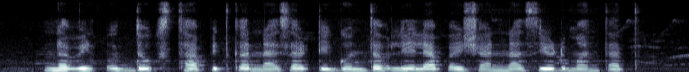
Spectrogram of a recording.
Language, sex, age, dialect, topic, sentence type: Marathi, female, 18-24, Varhadi, banking, statement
